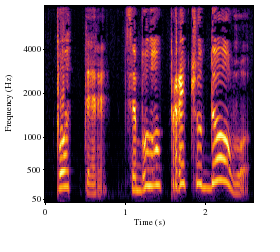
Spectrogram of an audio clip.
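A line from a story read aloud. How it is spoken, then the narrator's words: Exclaimed. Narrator (Ukrainian): вигукнула професорка МакГонагел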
